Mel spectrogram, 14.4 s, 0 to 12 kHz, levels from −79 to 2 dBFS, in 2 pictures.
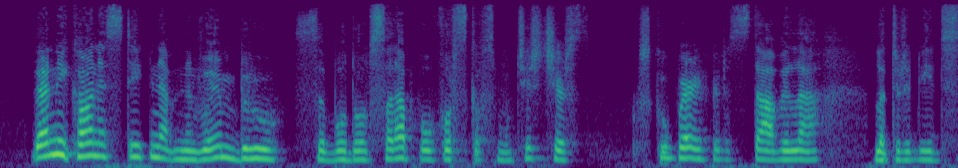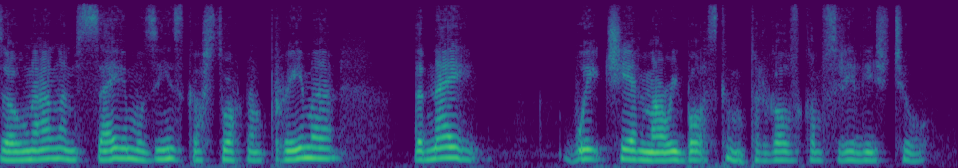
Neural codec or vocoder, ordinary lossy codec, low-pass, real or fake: codec, 16 kHz in and 24 kHz out, 0.4 kbps, LongCat-Audio-Codec, fine tuned four codebook decoder; MP3, 96 kbps; 10.8 kHz; fake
